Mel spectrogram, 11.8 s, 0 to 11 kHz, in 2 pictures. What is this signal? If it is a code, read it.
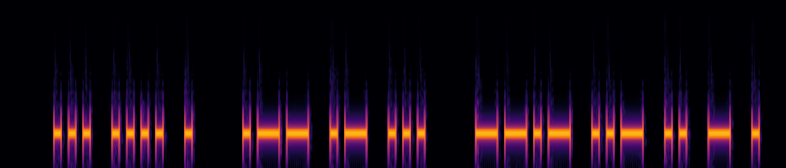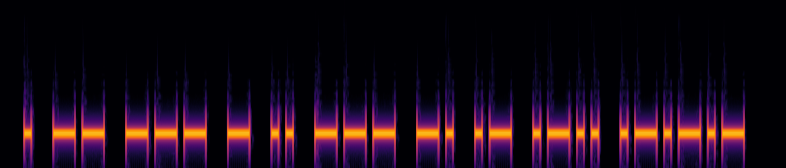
Morse code, heard as a keyed tone, about 22 wpm, 700 Hz. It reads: SHE WAS QUITE EMOTIONAL.
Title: Sentences from Top 1000 Words - Review Part 5 - 22wpm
